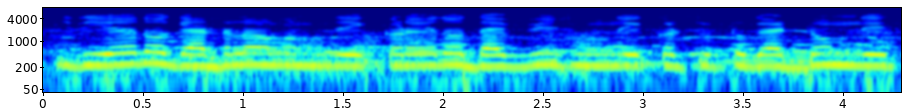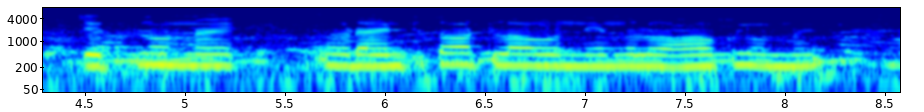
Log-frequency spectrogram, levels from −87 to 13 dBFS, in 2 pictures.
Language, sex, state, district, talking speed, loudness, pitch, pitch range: Telugu, female, Andhra Pradesh, Srikakulam, 145 wpm, -33 LUFS, 220 Hz, 215-230 Hz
